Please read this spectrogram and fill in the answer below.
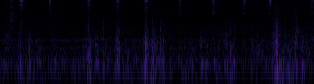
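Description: Faint scratching of a felt-tip marker on lined paper, in a series of short strokes as a zigzag line is drawn.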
